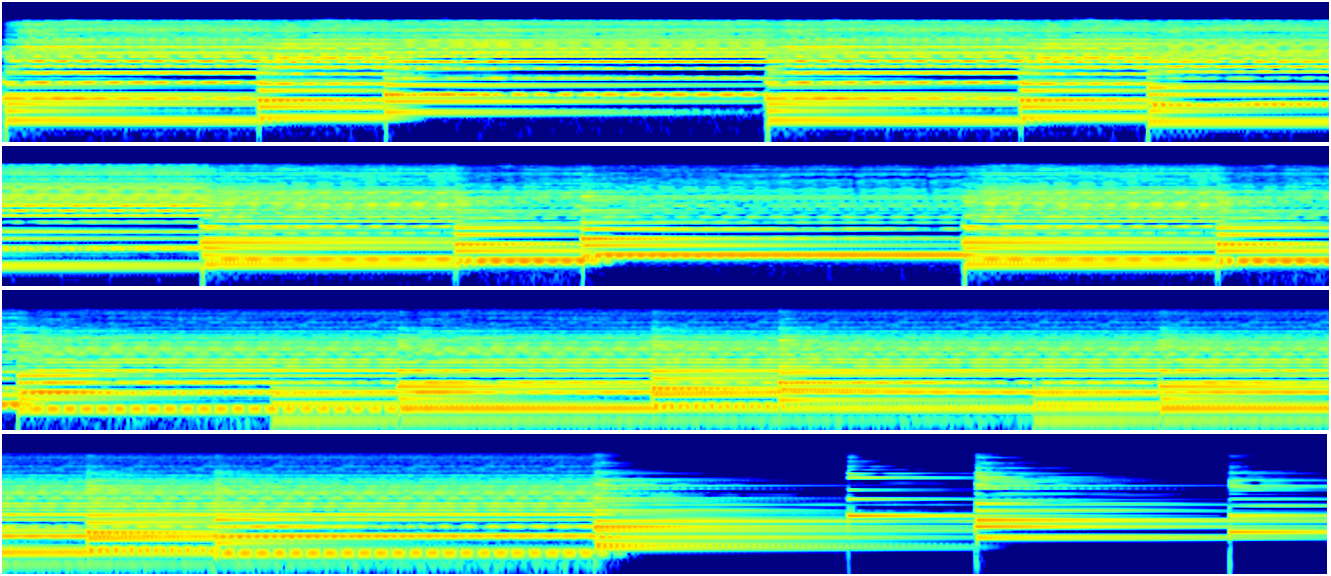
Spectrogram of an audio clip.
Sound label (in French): Cloches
